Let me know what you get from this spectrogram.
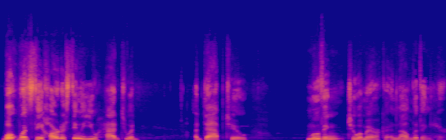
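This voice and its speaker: A man interviewing someone in a casual, conversational way, with somewhat halting phrasing. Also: mid-range voice, a little mellow, no room sound.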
